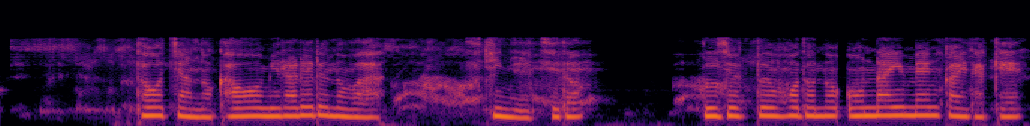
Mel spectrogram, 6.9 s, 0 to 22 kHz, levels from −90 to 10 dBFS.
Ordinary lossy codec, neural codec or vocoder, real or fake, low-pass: none; codec, 16 kHz, 8 kbps, FunCodec, trained on LibriTTS, 25 frames a second; fake; 7.2 kHz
